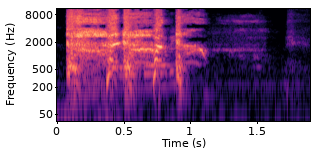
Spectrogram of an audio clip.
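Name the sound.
coughing fit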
